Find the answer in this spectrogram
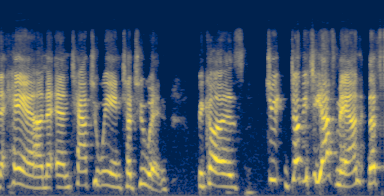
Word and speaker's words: Tatooine: the right pronunciation aleena it's Han he introduces himself as Han and it's Tatooine because the people who live there say I live on Tatooine all of it al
